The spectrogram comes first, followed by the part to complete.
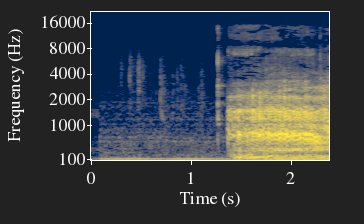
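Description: A man's low, rough growling vocal sound, starting about a second and a half in and carrying through the end, after a quieter stretch with a faint steady hum.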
